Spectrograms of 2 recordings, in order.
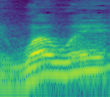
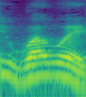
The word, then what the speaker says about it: Huawei: en france voulait prononcé huawei et vous prononcez huawei j'en ai rien à battre voilà c'est moi je vous donne la prononciation originale de la marque originale qui est chinoise voilà maintenant c'est tout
